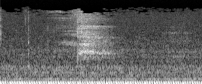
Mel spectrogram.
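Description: Low, steady rumble of an idling car engine heard inside the cabin.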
